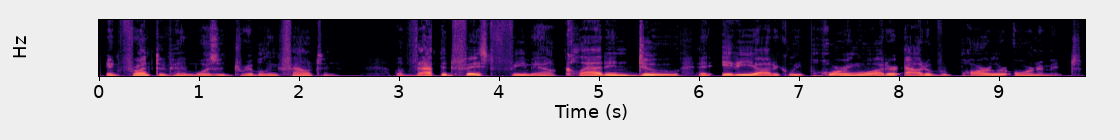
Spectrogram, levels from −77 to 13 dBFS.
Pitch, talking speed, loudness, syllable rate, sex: 130 Hz, 145 wpm, -17 LUFS, 4.5 syllables/s, male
